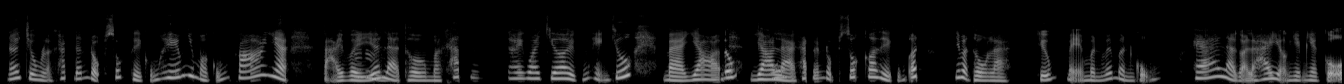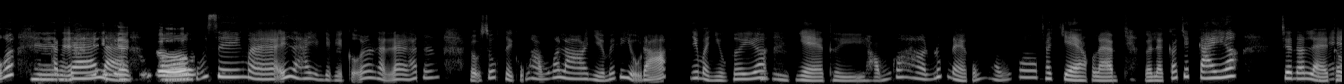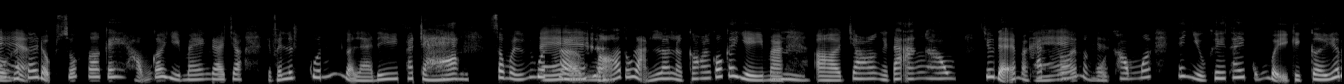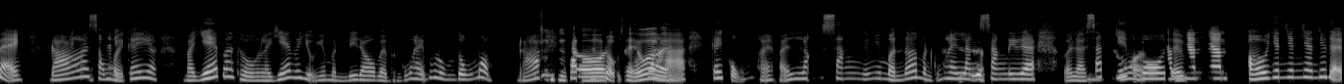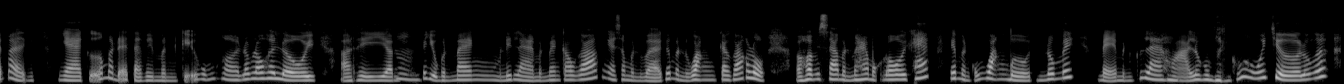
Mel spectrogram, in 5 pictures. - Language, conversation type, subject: Vietnamese, podcast, Khi có khách đến nhà, gia đình bạn thường tiếp đãi theo cách đặc trưng như thế nào?
- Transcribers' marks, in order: tapping; unintelligible speech; laughing while speaking: "À"; unintelligible speech; other background noise; laughing while speaking: "À!"; unintelligible speech; chuckle; unintelligible speech; laughing while speaking: "mình"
